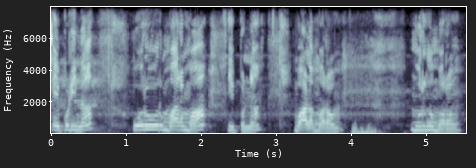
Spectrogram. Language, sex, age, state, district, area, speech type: Tamil, male, 18-30, Tamil Nadu, Nagapattinam, rural, spontaneous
